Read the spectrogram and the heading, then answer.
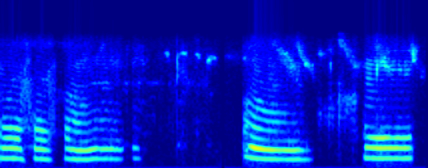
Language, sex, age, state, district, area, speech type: Assamese, female, 45-60, Assam, Sivasagar, rural, conversation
